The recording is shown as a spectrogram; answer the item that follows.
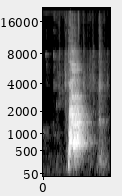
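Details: Dog at a dog playground giving one loud, sharp bark of about a third of a second, rising fast and then fading, with a faint short sound just after in an otherwise quiet space.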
